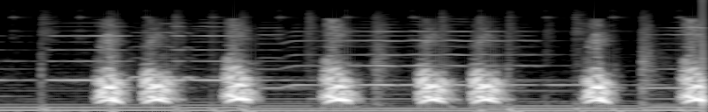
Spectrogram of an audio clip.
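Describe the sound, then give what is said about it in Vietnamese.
A dog barks by the roadside, eight sharp, loud barks, mostly in loose pairs with short pauses, over a low steady hum. “hắn đột nhiên nghe thấy tiếng chó sủa từ một bên đường”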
